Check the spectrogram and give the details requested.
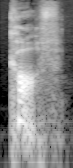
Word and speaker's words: cough: yeah foreign but we also say cough cough which is let's see yeah cough cough so this vowel sound is the ah sound just like ah Alyssa okay yeah cough cough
